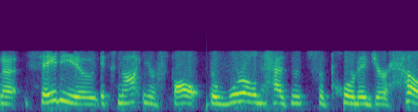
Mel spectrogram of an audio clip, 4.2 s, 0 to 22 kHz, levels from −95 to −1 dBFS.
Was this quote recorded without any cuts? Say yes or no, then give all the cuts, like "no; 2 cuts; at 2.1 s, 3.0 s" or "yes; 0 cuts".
no; 2 cuts; at 1.0 s, 2.0 s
